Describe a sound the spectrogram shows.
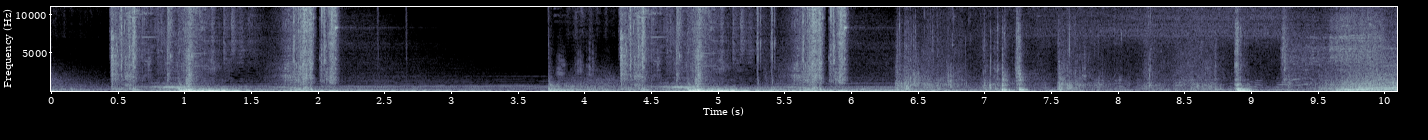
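Menu selections click and chime.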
